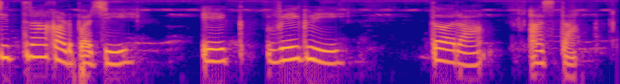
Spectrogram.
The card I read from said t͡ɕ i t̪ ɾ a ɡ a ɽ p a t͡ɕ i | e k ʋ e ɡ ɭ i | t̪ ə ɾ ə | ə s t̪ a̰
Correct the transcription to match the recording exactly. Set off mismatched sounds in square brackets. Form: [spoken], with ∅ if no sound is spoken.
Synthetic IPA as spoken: t͡ɕ i t̪ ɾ a [k] a ɽ p a t͡ɕ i | e k ʋ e ɡ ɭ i | t̪ ə ɾ [a] | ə s t̪ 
